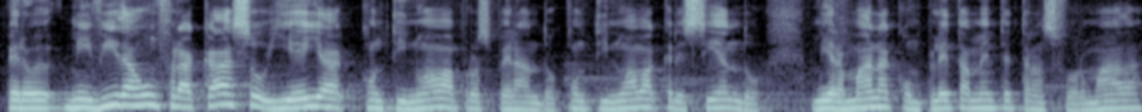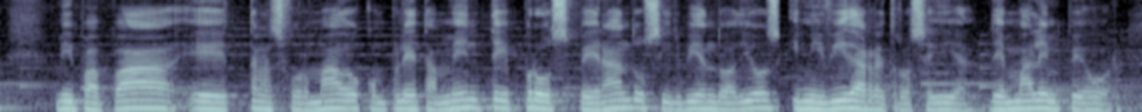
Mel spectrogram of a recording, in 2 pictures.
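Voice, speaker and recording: A man from Honduras, giving an earnest personal church testimony, halting and restarting as he goes. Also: on the high side, fairly even intonation, dark tone, soft background music.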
